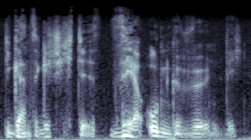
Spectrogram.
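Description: A man's voice: deep voice, fairly even intonation, moderate pace, gravelly, darkish tone, husky, no echo, heavily acted. A man voicing an irritable, bewildered young writer who grumbles and mutters in exasperation.

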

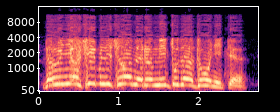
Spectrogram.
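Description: A man's voice: very high voice, very animated, fairly quick, no room sound. A man answering the phone, impatient and irritated, repeatedly asking who is calling. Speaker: call recipient.

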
